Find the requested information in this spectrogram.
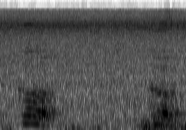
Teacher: ક તરત બોલાઈ જાય. ગ એમાં થોડીક વાર લાગે, એમાં વધારે કંપન થાય છે.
